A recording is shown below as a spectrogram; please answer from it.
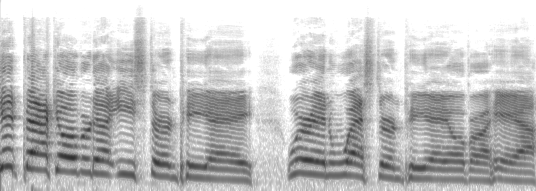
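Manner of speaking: loud, drawn-out New York accent. Speaker on Pennsylvania football loyalties, finding himself in a New York accent. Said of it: "I'm talking like a New Yorker".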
